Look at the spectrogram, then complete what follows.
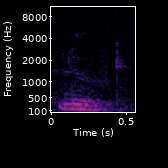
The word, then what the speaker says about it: moved: no man ever moved that's how we pronounce in Shakespeare's day moved notice the genius of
